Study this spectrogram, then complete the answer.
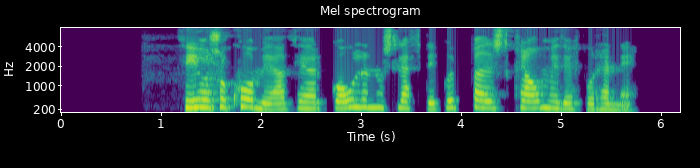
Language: Icelandic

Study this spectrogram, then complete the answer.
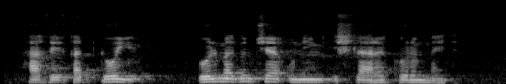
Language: Uzbek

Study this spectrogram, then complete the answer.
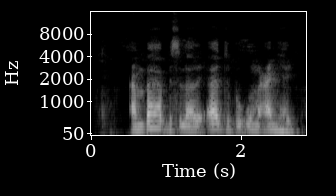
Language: Somali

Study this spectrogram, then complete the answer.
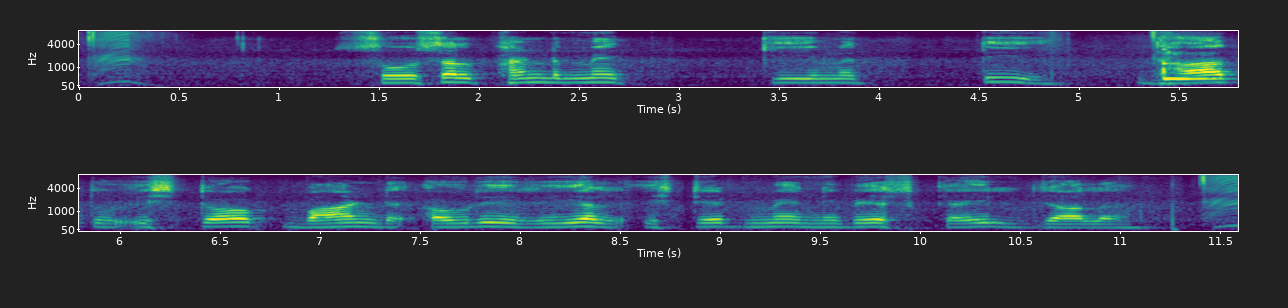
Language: Bhojpuri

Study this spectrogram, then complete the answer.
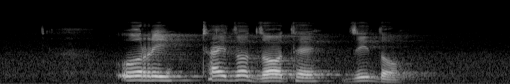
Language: Venda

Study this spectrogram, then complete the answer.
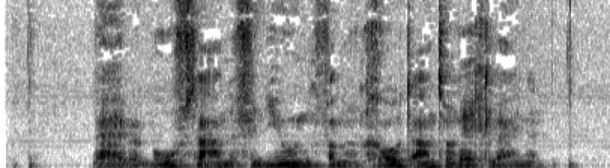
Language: Dutch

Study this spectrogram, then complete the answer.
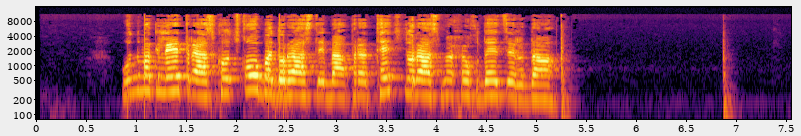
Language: Bats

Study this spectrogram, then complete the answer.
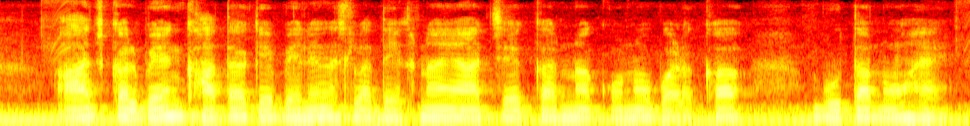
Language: Chhattisgarhi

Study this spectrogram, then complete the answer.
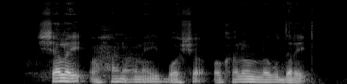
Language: Somali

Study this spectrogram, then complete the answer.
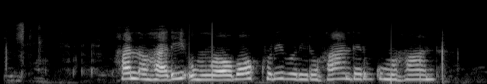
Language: Kinyarwanda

